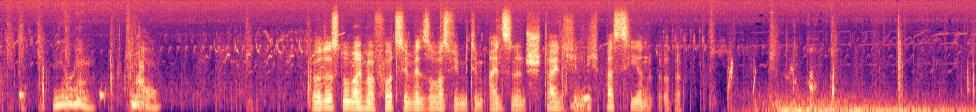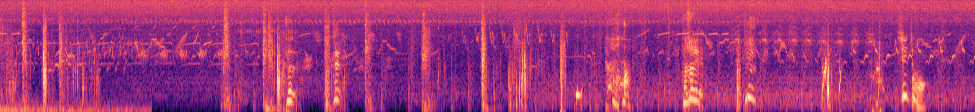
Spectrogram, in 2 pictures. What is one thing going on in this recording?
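Small picks tap and chip at stone in quick, scattered clicks.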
